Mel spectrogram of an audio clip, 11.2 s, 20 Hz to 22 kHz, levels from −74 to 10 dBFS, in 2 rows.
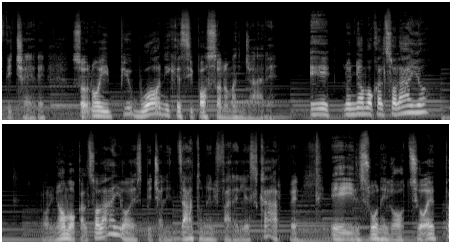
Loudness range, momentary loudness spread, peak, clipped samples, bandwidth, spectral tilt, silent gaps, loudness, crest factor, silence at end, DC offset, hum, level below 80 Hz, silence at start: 4 LU; 17 LU; 0 dBFS; under 0.1%; 17.5 kHz; -5 dB/octave; none; -18 LUFS; 18 dB; 0 s; under 0.1%; none; -36 dBFS; 0 s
